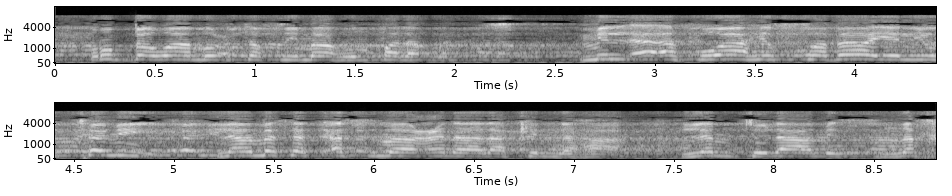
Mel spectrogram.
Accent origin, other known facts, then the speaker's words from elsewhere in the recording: Kuwait; عندنا بالكويت الكلام عربي والجلد عربي والشكل عربي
